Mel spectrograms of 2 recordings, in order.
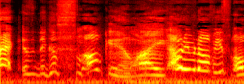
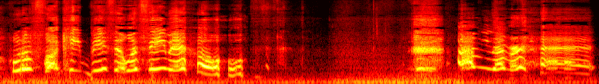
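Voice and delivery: incredulous outburst; 10 semitones higher than usual. Real, not acted. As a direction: shout it in disbelief, cracking up. Incredulous rant about beefing.

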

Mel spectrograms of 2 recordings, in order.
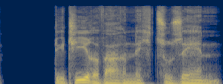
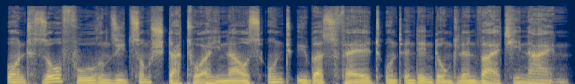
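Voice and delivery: usual speaking voice

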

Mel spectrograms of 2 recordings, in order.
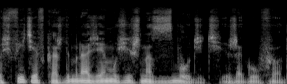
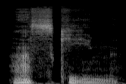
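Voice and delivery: low, slow and soft; quiet challenge; 5 semitones lower, 5 dB quieter, slower than usual. A narrator's reading. Strider answers the innkeeper's slur, quietly challenging. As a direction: drop the voice into a measured challenge.

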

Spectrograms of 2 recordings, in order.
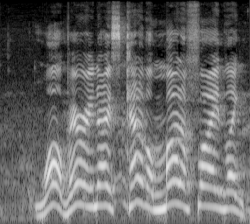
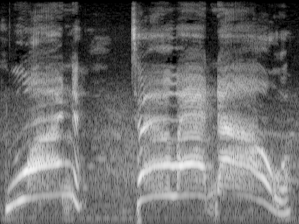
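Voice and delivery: excited shout; 9 semitones higher, much slower than usual. Acted. Near-fall count.

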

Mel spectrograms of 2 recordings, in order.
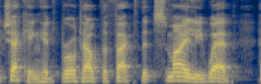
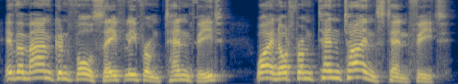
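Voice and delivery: high-pitched, forceful argument; booming; 9 semitones higher, 4 dB louder than usual. A narrator's reading. General arguing with Whitlow, booming. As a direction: press the case at full bluster. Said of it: "the general boomed".

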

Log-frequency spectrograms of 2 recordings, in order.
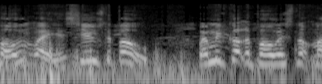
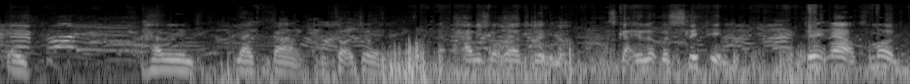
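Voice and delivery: low, very soft murmur; hushed touchline discussion; quiet aside; 13 semitones lower, 12 dB quieter, faster than usual. Real, not acted. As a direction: confer privately about a change. Substitution talk with assistant.

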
